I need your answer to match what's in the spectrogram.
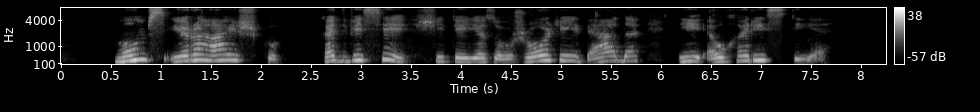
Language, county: Lithuanian, Tauragė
